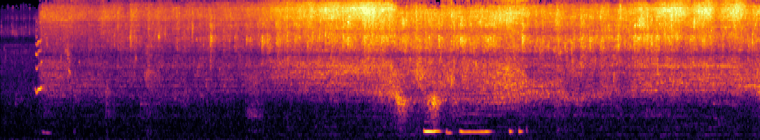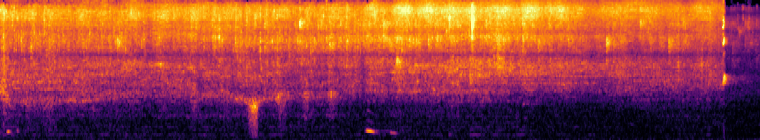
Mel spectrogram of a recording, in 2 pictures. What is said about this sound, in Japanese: ああ、それでは最後にシャワーで全体を流しちゃいますね。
